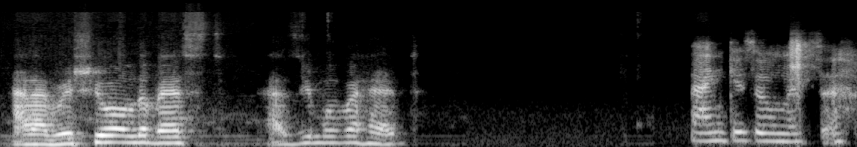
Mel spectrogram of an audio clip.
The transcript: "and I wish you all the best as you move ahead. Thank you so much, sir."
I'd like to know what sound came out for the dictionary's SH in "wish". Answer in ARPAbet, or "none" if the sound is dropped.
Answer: SH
